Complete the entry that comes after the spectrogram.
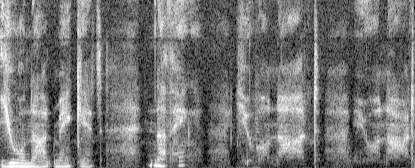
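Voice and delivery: jumble of overlapping, cacophonous hushed whispers. Game master voicing whispers the player's character keeps hearing, cacophonous whispers. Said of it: "cacophonous whispers".

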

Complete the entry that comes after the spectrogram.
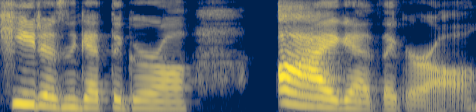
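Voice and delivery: mock menacing, jealous, angry, creepy, very loud outburst. Recapping a confessional, quoting what a jealous man said, mock-angry and creepy. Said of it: "the way he says it and how he looks was so angry and creepy".

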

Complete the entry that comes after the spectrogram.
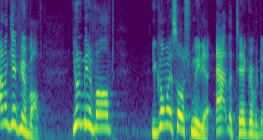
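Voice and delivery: pretend angry tone. Telling listeners to join on social media, pretending to get mad. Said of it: "Now I'm getting mad".

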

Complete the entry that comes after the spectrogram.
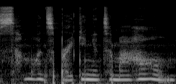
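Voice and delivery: hushed, low whisper under the breath. Reading a story, the narrator phones 911 during a break-in: whispered. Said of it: "I whispered".

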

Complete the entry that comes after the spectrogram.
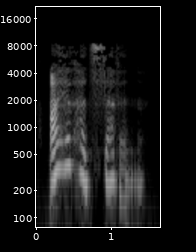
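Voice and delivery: proud, lifted, openly proud delivery. Anne answers a woman asking about her children, proud. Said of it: "Anne said proudly".

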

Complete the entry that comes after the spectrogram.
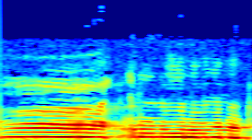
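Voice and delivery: high, soft, anxious whimper. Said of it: "and you're like".

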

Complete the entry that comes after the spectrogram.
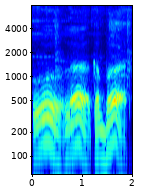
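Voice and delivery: put-on heavy, excited stress on book. Imitating how she tricked me with a book: mock excited emphasis on book. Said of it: "she was really putting emphasis on the books".

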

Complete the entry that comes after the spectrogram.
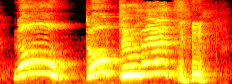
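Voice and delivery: put-on yelling. Retelling watching a movie and yelling at the screen: imitating yelling at the screen. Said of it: "I'm already yelling at the screen".

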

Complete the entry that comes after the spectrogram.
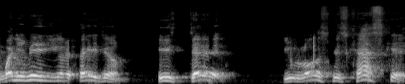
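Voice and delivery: play-acted, high, screaming voice. Retelling a woman who screamed at the speaker over paging her husband: imitating a woman screaming. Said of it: "she screamed at me and said".

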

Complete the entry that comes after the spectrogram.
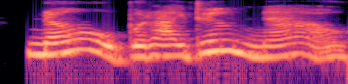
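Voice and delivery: cheerful, happy, very slow and drawn out. Jay answers the narrator's question about whether he knows Terence, happily. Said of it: "he said happily".

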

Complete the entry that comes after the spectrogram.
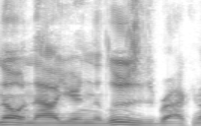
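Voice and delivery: usual speaking voice

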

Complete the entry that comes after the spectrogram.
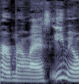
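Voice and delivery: usual speaking voice

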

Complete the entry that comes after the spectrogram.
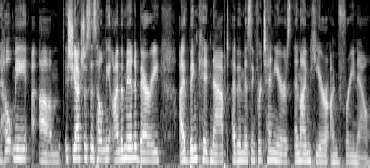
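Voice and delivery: ordinary talk

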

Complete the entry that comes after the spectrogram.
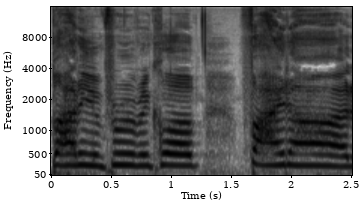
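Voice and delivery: high, loud, yelled cry.

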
